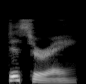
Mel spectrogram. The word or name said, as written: disarray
